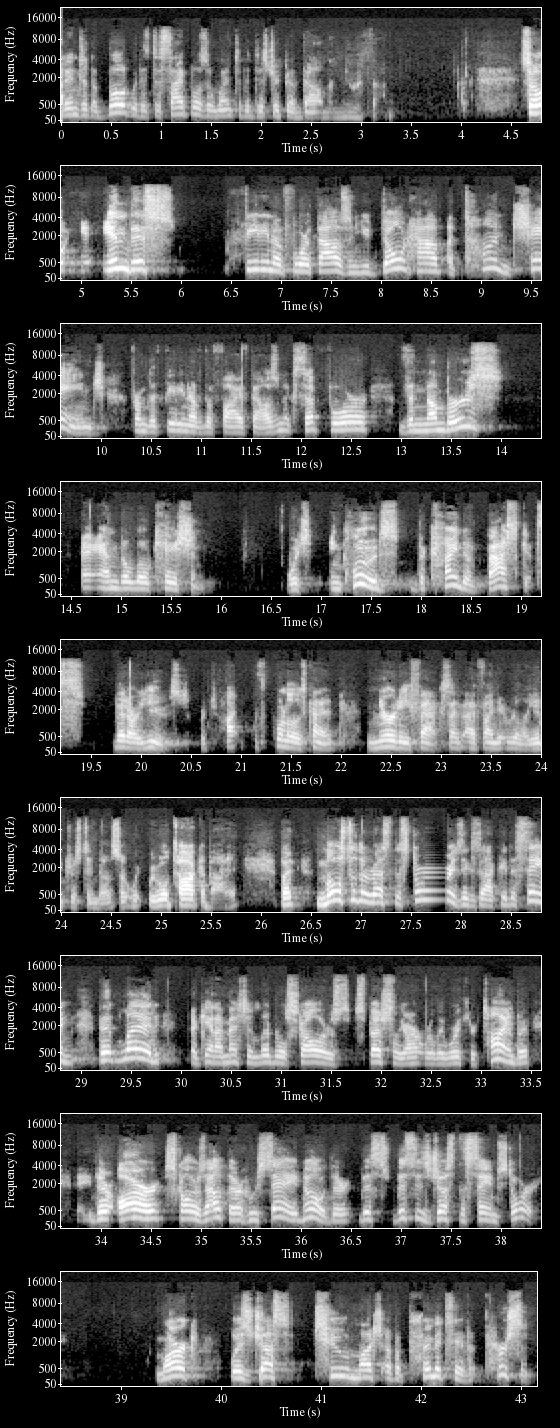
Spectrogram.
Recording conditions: large echoing room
